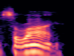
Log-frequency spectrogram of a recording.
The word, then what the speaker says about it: Sarai: Now Abram became Abraham, who had Sarah or Sarai, but it's pronounced Sarah.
